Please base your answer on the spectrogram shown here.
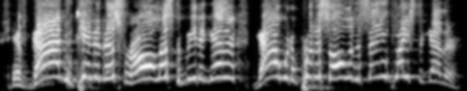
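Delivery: high, shouted Southern bigot rant; mock Southern accent. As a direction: ham up the Southern Klan guest yelling. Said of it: "Excuse me if I do the accent".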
